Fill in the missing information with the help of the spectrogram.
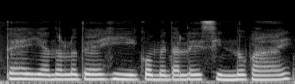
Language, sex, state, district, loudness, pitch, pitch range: Chakma, female, Tripura, Dhalai, -12 LUFS, 230 Hz, 220-235 Hz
